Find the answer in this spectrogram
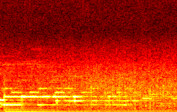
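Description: Closing theme music: a final chord sounds at the start and fades away, leaving a steady hiss.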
